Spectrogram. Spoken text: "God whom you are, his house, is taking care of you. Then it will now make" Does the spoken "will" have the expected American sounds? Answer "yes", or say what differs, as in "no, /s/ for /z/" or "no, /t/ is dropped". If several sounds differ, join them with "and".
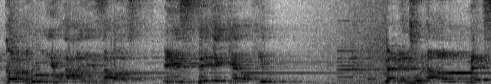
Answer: no, /n/ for /l/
